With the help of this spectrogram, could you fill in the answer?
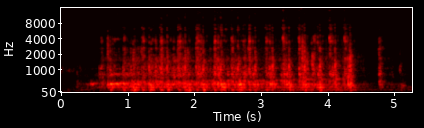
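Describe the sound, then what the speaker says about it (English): A sewing machine stitches quilt pieces with a fast, steady mechanical whir and needle clatter that runs close and continuous for several seconds before stopping. "I'm just taking it over to my machine. And I will sew this."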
